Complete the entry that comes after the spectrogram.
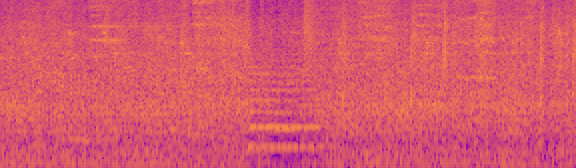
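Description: Narrow-gauge tourist train running steadily, heard from the open-air upper deck of one of its cars: a continuous running noise, with a brief steady tone about halfway through.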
